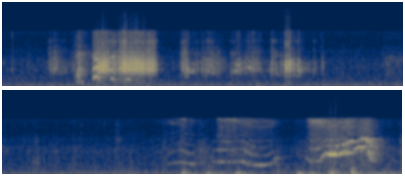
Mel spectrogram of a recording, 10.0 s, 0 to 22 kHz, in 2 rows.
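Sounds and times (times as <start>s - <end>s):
man laughing: 0.9s - 1.7s.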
